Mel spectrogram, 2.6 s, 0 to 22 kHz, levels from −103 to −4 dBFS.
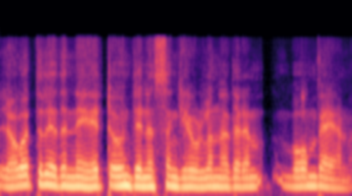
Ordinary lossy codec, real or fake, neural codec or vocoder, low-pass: none; fake; codec, 16 kHz in and 24 kHz out, 0.8 kbps, FocalCodec, streaming, 65536 codes; 10.8 kHz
